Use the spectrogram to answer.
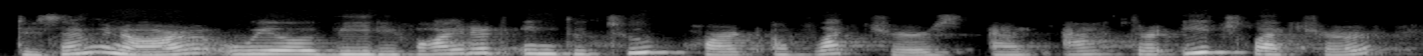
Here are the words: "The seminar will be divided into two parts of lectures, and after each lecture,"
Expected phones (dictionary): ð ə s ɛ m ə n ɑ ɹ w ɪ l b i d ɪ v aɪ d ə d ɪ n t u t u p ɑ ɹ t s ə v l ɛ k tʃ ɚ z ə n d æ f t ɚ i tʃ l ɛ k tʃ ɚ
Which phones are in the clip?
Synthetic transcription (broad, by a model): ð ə s ɛ m ə n ɑ ɹ w ɪ l b i d ɪ v aɪ d ə d ɪ n t u t u p ɑ ɹ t ə v l ɛ k tʃ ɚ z ə n d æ f t ɚ i tʃ l ɛ k tʃ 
